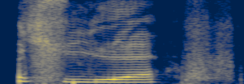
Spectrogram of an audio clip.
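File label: "science", Mandarin, hearing-impaired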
